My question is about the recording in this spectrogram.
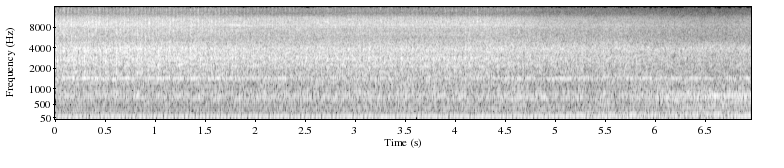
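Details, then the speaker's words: Turbo junkyard-rebuilt 5.3 LS V8 in S-10, first startup after rebuild replacing a bent gen 4 rod (tick suspected from piston hitting crank); deep even idle, no ticking; lifters noisy at first then quieted, owner suspects slight cold piston slap, fine warm; normal idle. "i also think it might have a little bit of like piston slap when it's cold because of the aluminum block and stuff but uh once it got warm it seemed okay"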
